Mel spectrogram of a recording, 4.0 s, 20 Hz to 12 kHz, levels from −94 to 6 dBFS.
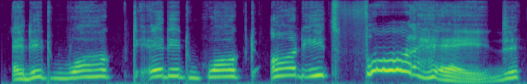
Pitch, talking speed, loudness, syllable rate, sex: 200 Hz, 135 wpm, -17 LUFS, 3.5 syllables/s, male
